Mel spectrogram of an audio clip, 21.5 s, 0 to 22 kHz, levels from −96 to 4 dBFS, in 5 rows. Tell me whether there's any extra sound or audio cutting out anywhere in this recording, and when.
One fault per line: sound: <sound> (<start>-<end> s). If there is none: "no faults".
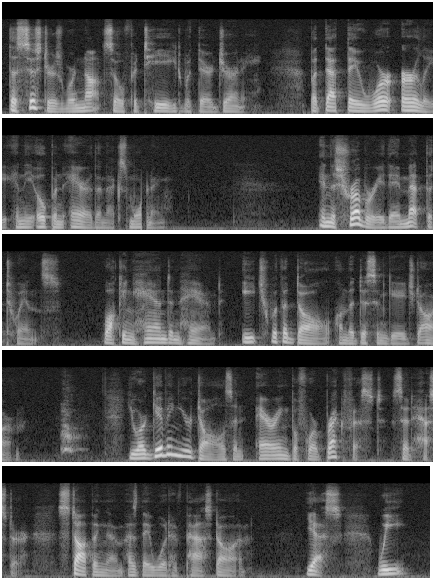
sound: dropout (5.7-5.8 s)
sound: bark (13.5-13.8 s)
